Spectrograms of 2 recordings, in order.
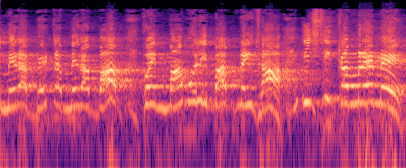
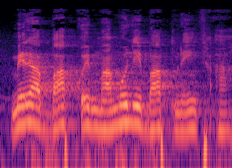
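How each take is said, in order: First: Imitating a loud, high outcry; retold cry. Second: Said in the usual way. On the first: Daughter proclaims her father was no ordinary man, retold cry. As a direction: cry it out at preaching volume. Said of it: "وہ بیٹی چیخ مار کے کہتی ہے".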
